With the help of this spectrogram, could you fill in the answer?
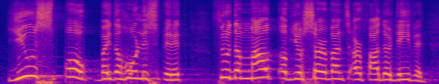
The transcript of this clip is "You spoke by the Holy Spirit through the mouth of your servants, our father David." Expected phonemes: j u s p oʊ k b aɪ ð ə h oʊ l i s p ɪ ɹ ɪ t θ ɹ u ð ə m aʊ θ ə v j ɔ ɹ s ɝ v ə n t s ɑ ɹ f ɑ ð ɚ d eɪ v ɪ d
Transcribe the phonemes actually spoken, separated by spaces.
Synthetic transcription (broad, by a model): j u s p oʊ k b aɪ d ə h oʊ l i s p ɪ ɹ ɪ t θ ɹ u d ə m aʊ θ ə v j ɔ ɹ s ɝ v ə n t s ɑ w f ɑ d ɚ d eɪ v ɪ d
